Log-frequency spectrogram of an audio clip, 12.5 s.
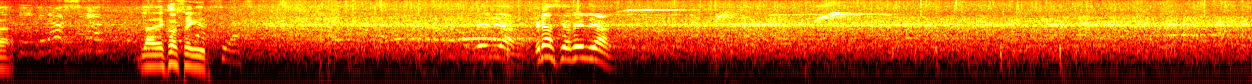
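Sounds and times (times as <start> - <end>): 
speech: 0.0 - 0.4, 1.4 - 2.7, 4.8 - 6.2
audience applause: 0.0 - 12.5
faint whistle: 6.2 - 9.0.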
